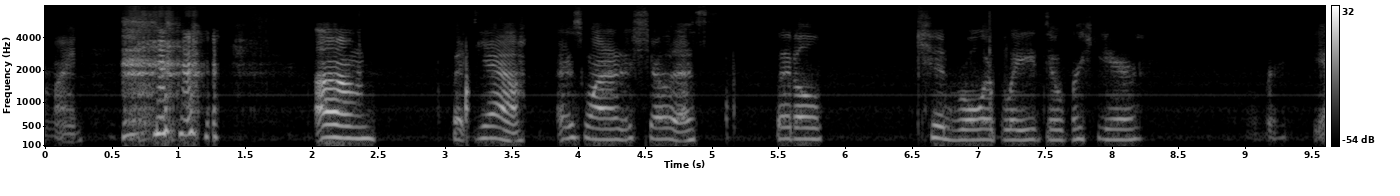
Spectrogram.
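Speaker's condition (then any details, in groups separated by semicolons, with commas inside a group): No condition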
